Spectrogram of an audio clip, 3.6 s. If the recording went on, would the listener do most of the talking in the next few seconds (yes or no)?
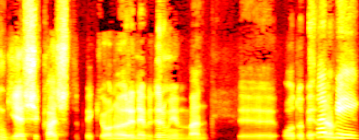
yes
